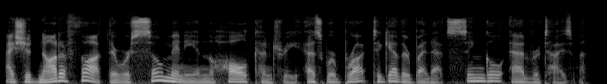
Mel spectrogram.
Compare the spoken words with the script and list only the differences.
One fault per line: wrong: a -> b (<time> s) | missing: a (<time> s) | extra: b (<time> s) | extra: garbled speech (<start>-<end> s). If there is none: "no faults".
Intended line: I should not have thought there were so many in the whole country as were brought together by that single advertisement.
wrong: whole -> hall (2.1 s)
